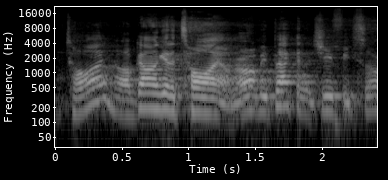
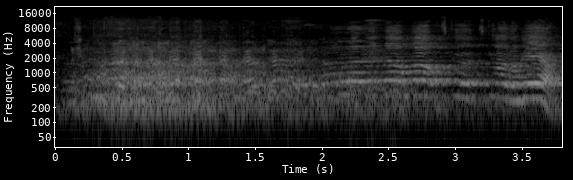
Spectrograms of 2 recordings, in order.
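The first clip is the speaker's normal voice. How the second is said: distant, pitched-up call from far back; calling from off stage; 8 semitones higher, 15 dB quieter, faster than usual. Real, not acted. Host stuck outside calling to the stage, far off. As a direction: shout in from behind the doors.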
